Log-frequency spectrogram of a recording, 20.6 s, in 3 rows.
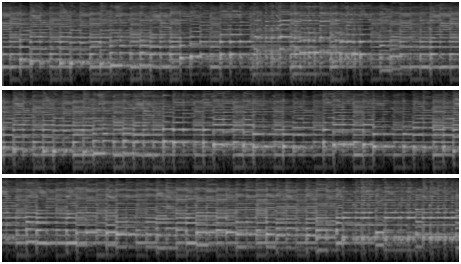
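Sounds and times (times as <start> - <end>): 
tar playing a study: 0.0 - 20.5.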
